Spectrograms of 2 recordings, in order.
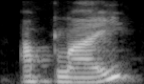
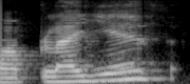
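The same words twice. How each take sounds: First: The -ed ending blends into the word. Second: The -ed ending is an extra syllable. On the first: The speaker calls it right. "aquí tengo que decir" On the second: The speaker calls it wrong. "no voy a decir"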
